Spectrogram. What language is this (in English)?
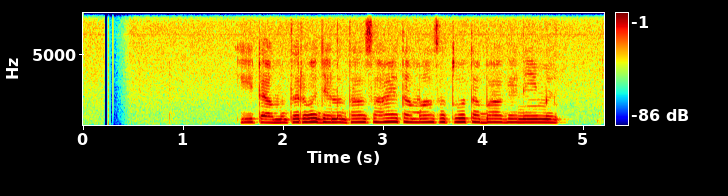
Sinhala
